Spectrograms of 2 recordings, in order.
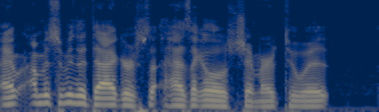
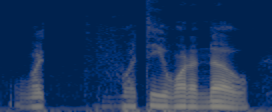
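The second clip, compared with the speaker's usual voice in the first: low, hushed, half-whispering tone; 4 semitones lower, 7 dB quieter than usual. Voicing Mystic answering a threatening question: half-whispering in character. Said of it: "Mystic says in, like, a, uh, whispering tone".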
